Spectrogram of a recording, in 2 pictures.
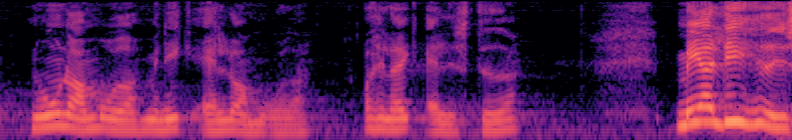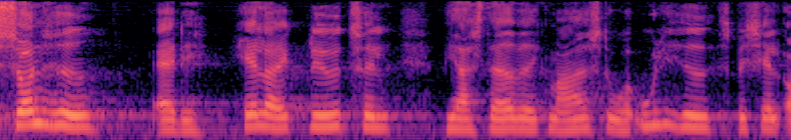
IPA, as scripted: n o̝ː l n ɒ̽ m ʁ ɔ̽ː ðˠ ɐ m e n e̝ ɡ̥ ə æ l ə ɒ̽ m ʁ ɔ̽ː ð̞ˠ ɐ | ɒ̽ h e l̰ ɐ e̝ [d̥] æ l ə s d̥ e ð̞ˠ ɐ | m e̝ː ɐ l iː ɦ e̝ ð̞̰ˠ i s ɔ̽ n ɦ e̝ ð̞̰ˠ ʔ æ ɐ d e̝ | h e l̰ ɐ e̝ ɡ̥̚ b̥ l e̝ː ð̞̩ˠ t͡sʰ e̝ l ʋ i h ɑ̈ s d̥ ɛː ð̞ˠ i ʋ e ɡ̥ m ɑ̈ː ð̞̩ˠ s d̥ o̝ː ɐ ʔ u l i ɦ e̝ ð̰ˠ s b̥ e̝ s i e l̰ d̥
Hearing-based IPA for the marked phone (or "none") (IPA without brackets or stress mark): ɡ̥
